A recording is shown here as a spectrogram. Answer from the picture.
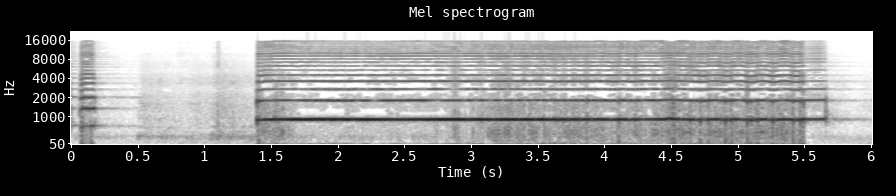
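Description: Two banda de guerra bugles hold one long, loud note in unison for about four seconds, after a clipped note and a pause of about a second; the note cuts off sharply near the end.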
